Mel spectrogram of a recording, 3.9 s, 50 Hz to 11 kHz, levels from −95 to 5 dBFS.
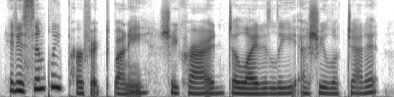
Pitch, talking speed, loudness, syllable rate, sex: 210 Hz, 200 wpm, -17 LUFS, 5.5 syllables/s, female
